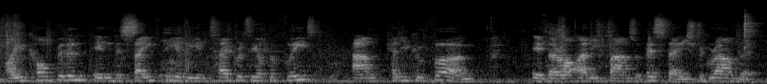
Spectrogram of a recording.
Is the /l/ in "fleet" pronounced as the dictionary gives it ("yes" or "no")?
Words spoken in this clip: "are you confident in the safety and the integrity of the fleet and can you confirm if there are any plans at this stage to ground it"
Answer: yes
